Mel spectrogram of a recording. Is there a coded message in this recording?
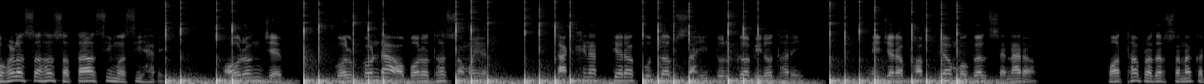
Yes: tap code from 1.7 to 9.6 s, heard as knocks on a wall, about 7 knocks a second, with room echo and speech in Odia. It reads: GHOST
